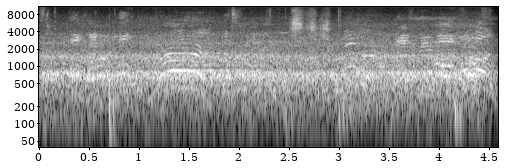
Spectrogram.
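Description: Artificial football stadium crowd noise added by TV producers to broadcasts of matches in empty stadiums during the coronavirus epidemic, as in England, Germany and Spain: a steady, dense roar of many voices with rising murmurs and occasional shouts, continuous and fairly loud throughout, with no individual speech standing out.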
